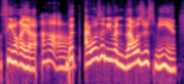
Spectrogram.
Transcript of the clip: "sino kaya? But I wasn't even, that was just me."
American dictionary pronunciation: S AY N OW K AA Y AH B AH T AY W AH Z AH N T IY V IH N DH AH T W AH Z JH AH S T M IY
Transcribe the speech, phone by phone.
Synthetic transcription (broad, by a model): S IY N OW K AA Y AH B AH T AY W AH Z AH N T IY V IH N DH AH T W AH Z JH AH S T M IY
